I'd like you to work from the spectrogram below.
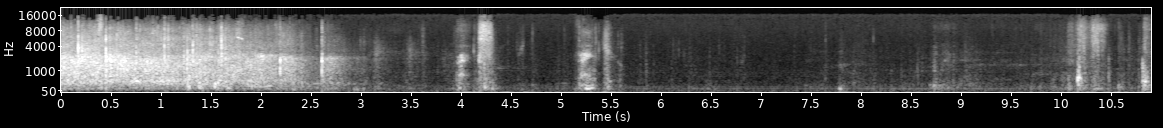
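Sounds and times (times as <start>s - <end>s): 
audience applause: 0.0s - 3.0s.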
